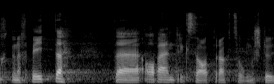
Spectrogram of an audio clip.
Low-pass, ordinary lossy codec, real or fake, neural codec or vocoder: none; none; fake; vocoder, 24 kHz, 100 mel bands, Vocos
